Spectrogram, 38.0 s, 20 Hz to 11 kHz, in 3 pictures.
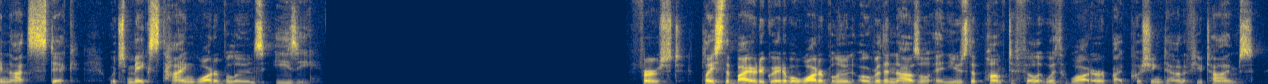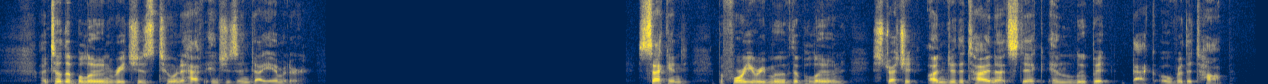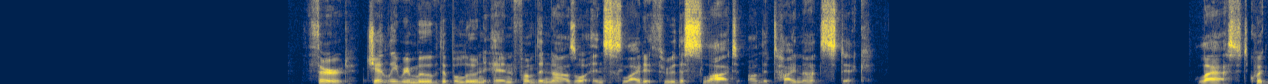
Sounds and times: Speech: 0.0s - 3.3s, 6.4s - 15.8s, 19.1s - 25.0s, 28.4s - 34.2s, 37.3s - 38.0s.

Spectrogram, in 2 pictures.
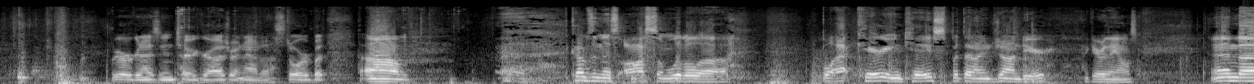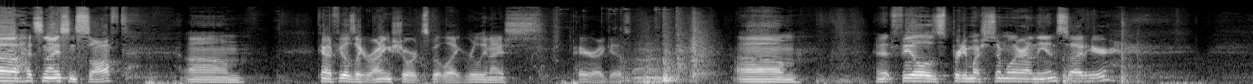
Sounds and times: Speech: 1.1s - 4.2s, 5.0s - 7.4s, 8.1s - 11.4s, 12.1s - 15.0s, 15.7s - 20.6s, 21.3s - 23.8s.

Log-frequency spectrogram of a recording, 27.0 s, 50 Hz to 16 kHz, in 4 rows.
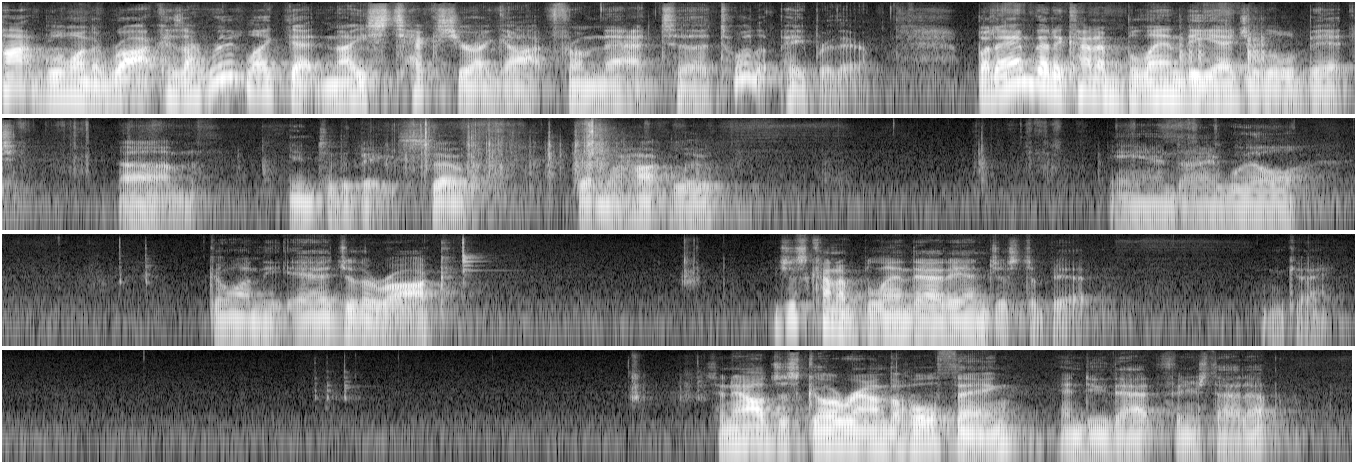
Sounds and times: Speech: 0.0s - 10.4s, 12.3s - 13.4s, 14.6s - 15.8s, 17.4s - 19.1s, 19.8s - 20.3s, 23.8s - 26.8s.

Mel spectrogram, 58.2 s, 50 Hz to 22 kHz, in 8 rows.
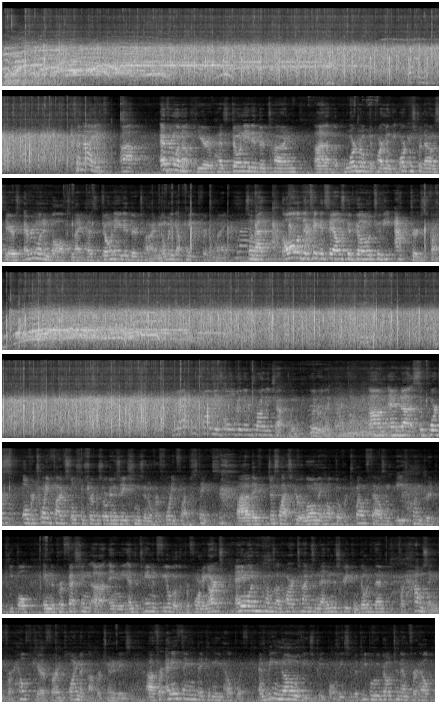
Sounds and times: Narration, monologue: 8.2s - 22.1s, 31.9s - 58.2s
Male speech, man speaking: 8.5s - 21.9s, 32.0s - 34.6s, 35.2s - 58.2s.

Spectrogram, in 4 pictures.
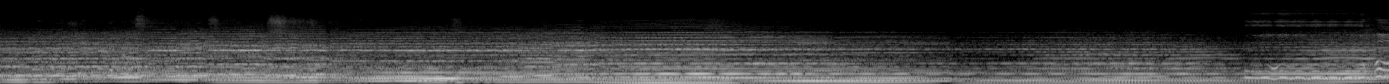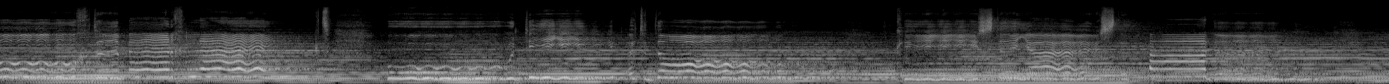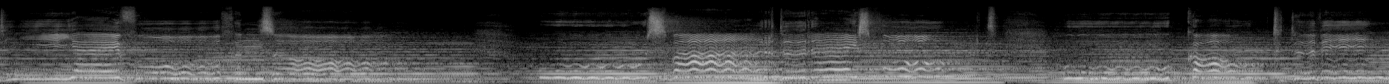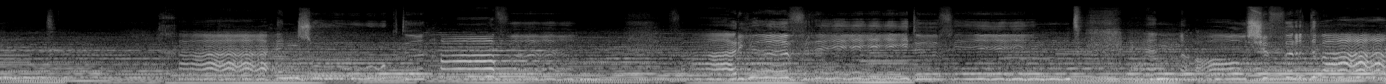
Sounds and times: Music: 0.0s - 55.5s.

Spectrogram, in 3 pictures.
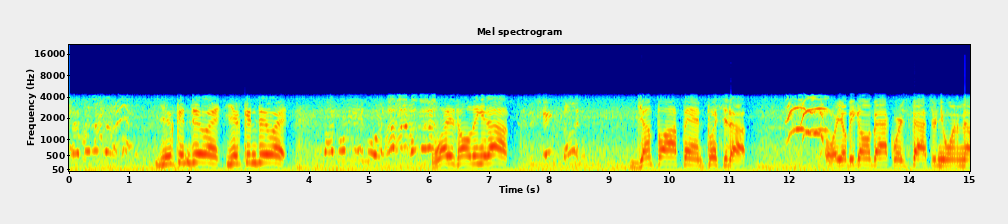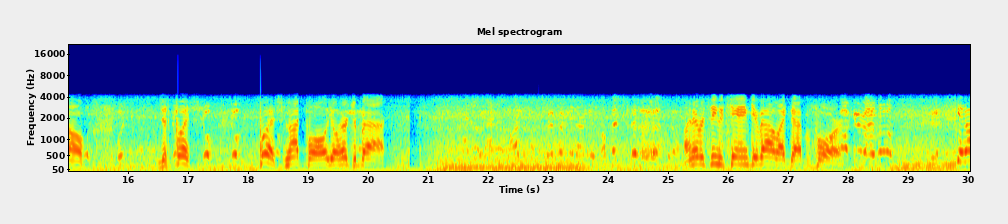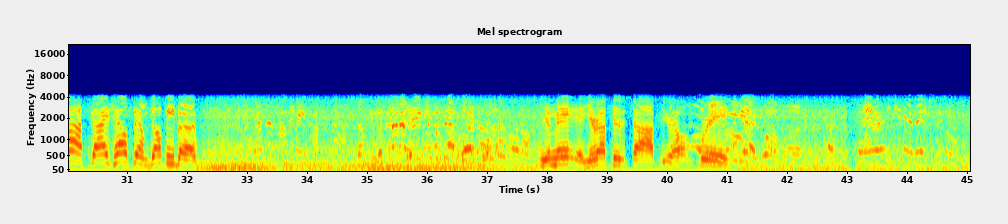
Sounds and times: Vehicle: 0.0s - 45.0s.

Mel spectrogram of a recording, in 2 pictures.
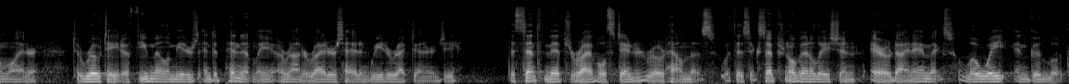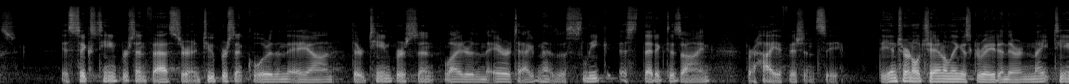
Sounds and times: Speech: 0.0s - 21.3s.

